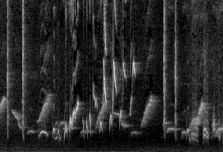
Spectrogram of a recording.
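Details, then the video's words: White-rumped shama song used as a lure to rouse other shamas: varied whistled and chattering phrases with rising sweeps and sharp clicks, over a steady low hum. "Suara Asli Tanpa Repeat! Pancingan Murai Pastol Emosi & Bongkar Isian"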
